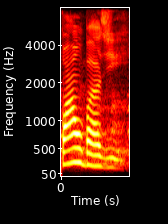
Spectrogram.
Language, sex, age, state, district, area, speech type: Gujarati, female, 45-60, Gujarat, Amreli, urban, spontaneous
